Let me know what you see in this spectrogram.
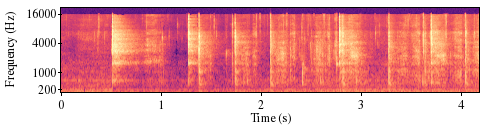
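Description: A metal spoon stirring liquid in a slow cooker's crock, clinking and scraping against the pot several times. A cornstarch slurry is being stirred into the cooking juices to thicken them.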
